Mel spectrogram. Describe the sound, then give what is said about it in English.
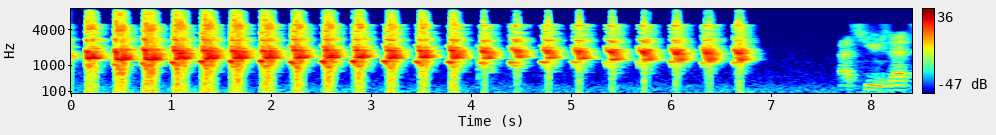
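A turkey pot call with a crystal surface, played with a striker, gives a long, rapid, evenly spaced run of many sharp, crisp yelps. The yelps grow slightly softer through the second half before stopping, and a faint brief sound follows. “But the Power Crystals usually has a very crisp, clean, higher pitch sound to it.”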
